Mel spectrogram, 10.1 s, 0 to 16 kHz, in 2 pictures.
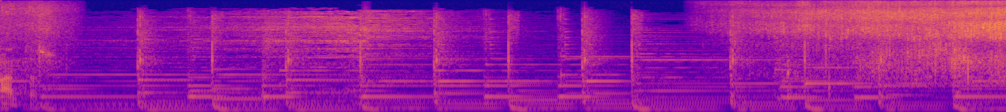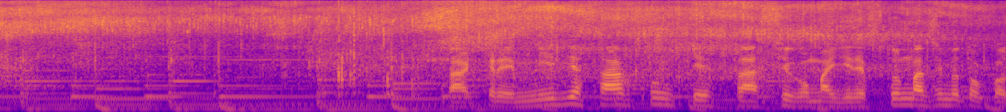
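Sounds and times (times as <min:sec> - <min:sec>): background music with bass: 0:00.0 - 0:10.0
food sizzling in a pan: 0:03.5 - 0:10.0.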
